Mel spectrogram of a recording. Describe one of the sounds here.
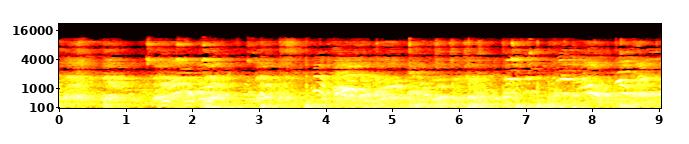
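A crowd of spectators chatters in a large echoing gym.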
